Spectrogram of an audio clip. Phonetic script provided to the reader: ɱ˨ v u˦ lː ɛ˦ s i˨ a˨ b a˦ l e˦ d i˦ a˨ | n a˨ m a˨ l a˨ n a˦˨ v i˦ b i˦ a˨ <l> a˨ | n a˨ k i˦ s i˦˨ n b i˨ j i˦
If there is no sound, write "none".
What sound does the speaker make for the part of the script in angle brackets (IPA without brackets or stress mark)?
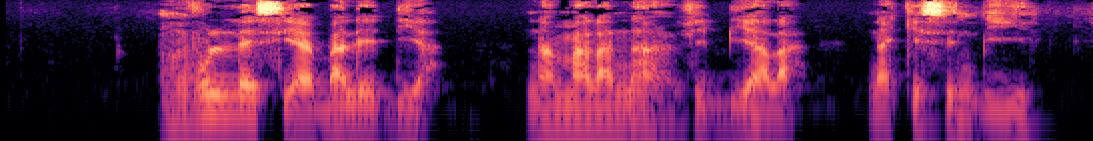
l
